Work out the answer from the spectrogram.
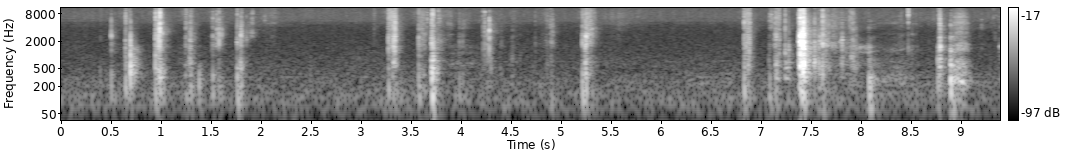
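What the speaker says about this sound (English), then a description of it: "let me just shuffle some more cards" Tarot cards shuffled by hand in quick crisp riffles and snaps, arriving in short bursts separated by pauses, close and fairly quiet with no talking.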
